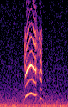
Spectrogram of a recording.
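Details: Northern lapwing, also called the pewit, at Fox Tor Mire, a moorland bog on Dartmoor, England, where it nests on a dry patch near the bog edge: one short, wheezy, slurred call rising then falling, in quiet surroundings.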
